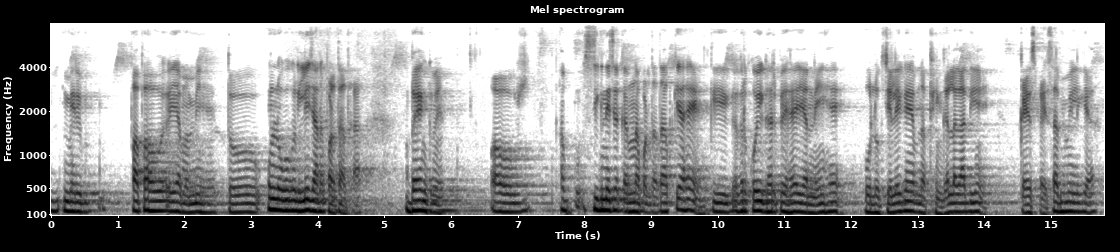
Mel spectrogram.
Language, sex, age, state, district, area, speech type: Hindi, male, 30-45, Uttar Pradesh, Jaunpur, rural, spontaneous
